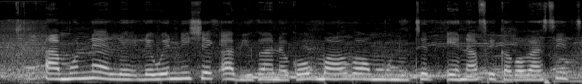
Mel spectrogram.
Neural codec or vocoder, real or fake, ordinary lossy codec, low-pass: none; real; none; none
